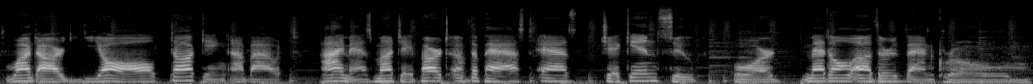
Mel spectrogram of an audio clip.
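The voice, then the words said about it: Bad put-on cowboy accent. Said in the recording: “Your accent is giving you away. It's terrible.”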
